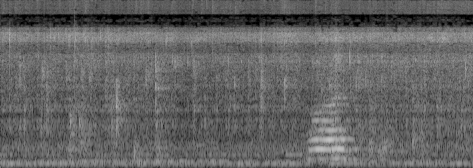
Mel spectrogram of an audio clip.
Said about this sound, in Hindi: नमक डाल के थोड़ा सा फ्राई कर लेती हूँ।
